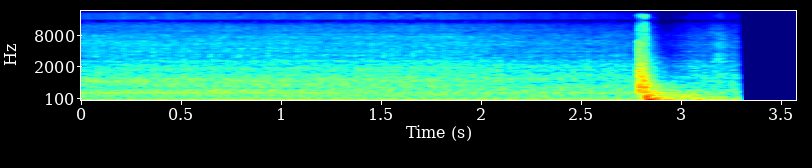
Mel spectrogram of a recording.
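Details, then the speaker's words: VW Passat after a new flywheel was fitted, warning lights cleared: even, steady idle with smooth low hum, no knocking or rattle, a single thump near the end; car repaired, normal idle. "और इसकी सभी लाइटें भी हमने of कर दी और गाड़ी एकदम ओके हो गई"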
